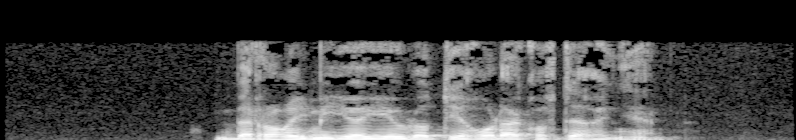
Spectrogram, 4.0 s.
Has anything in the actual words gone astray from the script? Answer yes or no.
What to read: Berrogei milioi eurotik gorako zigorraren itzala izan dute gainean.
yes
